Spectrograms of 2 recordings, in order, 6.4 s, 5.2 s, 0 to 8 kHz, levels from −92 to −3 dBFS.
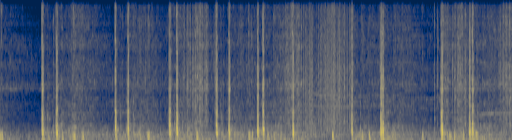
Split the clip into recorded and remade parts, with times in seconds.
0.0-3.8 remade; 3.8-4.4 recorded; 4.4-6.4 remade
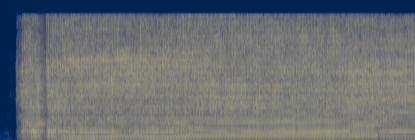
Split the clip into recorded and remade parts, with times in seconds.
0.0-5.2 recorded

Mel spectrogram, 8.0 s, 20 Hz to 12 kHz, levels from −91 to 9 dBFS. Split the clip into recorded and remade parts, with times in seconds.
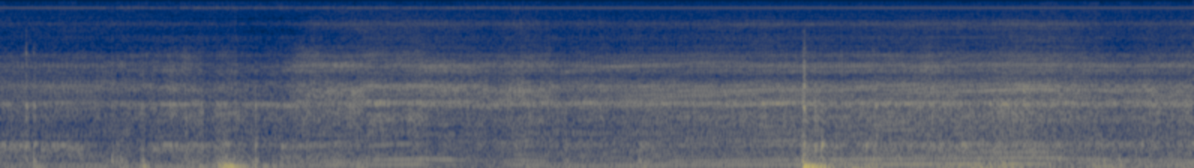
0.0-0.7 recorded; 0.7-3.5 remade; 3.5-8.0 recorded

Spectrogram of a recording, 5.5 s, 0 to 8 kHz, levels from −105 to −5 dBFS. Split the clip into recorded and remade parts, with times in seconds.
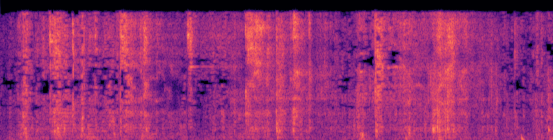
0.0-1.3 recorded; 1.3-1.8 remade; 1.8-2.3 recorded; 2.3-3.3 remade; 3.3-4.0 recorded; 4.0-5.0 remade; 5.0-5.5 recorded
